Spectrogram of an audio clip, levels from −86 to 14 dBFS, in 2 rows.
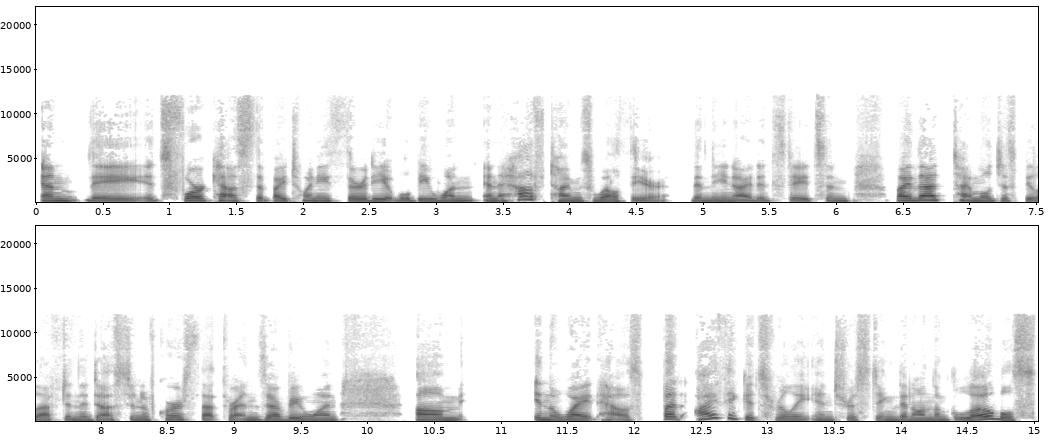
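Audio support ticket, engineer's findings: Repeated stalls (stutter), 5.67–6.90 s. Seven short hangs, longest 71 ms, about 150 ms in total, roughly an eighth of that stretch. Jitter buffer ran dry as packets arrived late; receiver stretched the last sound to cover each gap. Nothing lost, but playback drags.

Call path: band-limited top end consistent with Opus at around 32 kbps, audio stopping near 12 kHz.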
